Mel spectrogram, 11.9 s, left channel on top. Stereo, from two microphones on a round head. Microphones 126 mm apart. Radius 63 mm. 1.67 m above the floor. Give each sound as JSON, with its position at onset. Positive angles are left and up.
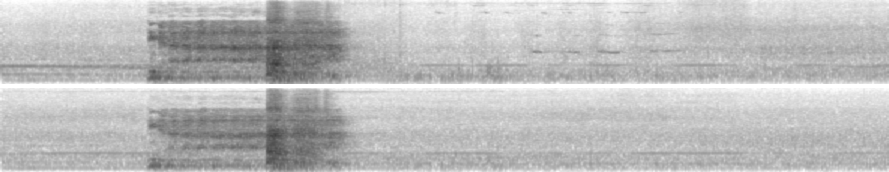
{"t": 1.9, "sound": "laughter", "side_deg": 75, "distance_m": 1.2}
{"t": 3.5, "sound": "breathing", "side_deg": -50, "distance_m": 0.8}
